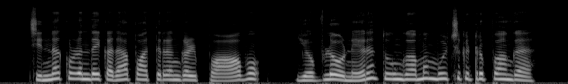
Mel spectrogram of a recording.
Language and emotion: Tamil, sad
